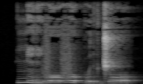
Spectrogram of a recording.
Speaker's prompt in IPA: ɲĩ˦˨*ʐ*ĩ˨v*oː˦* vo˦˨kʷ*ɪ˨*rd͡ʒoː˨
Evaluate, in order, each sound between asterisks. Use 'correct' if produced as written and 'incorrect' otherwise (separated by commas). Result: incorrect, correct, incorrect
